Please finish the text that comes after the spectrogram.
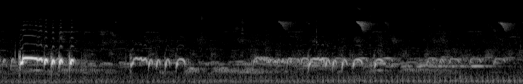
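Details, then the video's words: Local zebra dove singing in a fluted voice: one loud short run of rapid coos, then softer rolling cooing from several doves and a few high faint chirps. "perkutut lokal gacor suara nyuling"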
